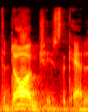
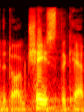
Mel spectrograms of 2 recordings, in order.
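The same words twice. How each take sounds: First: The word dog carries the main stress. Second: The word chased carries the main stress. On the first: It was the dog, not someone else, that did it. "is emphasizing dog" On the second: It chased rather than played with it. "is emphasizing that he chased the cat"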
